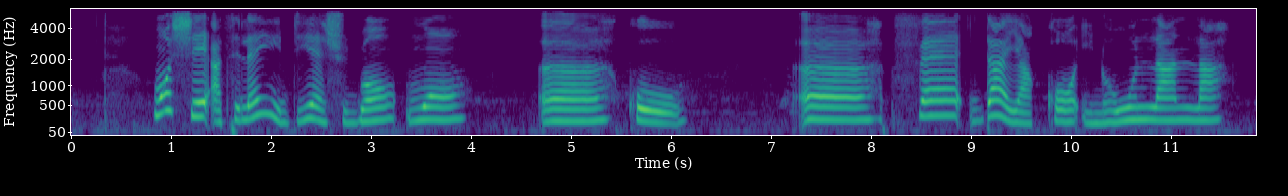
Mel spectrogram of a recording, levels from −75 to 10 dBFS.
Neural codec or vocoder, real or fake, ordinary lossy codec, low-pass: none; real; none; 5.4 kHz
